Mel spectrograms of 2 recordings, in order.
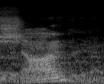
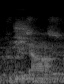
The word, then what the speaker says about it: Deshaun: My name is Sean. Nah, it's not Sean. It's S-H-A-U-N. It's D-A-S-H-A-U-N. Deshaun.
